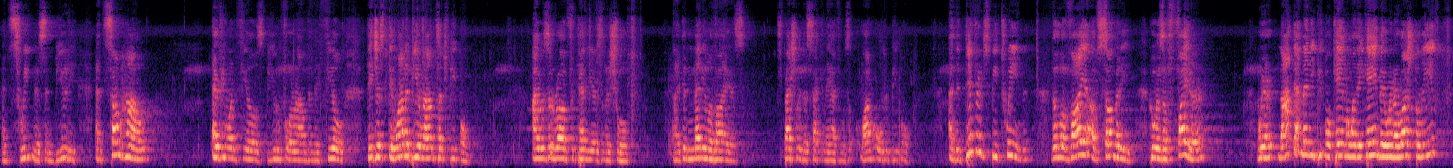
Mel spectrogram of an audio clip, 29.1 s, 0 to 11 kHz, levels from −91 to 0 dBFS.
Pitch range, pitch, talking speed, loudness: 175-225 Hz, 195 Hz, 160 wpm, -17 LUFS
